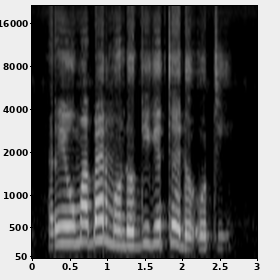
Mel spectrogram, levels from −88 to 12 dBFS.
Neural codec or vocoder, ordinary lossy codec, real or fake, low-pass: codec, 44.1 kHz, 7.8 kbps, Pupu-Codec; none; fake; none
